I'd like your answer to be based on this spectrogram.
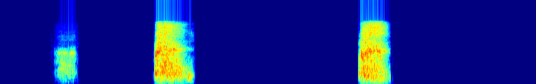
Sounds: Sneeze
